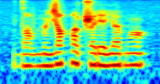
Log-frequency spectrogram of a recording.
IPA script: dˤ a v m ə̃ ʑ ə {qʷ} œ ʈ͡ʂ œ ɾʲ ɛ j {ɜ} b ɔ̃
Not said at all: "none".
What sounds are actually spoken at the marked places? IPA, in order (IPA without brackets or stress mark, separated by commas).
qʷ, ɜ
